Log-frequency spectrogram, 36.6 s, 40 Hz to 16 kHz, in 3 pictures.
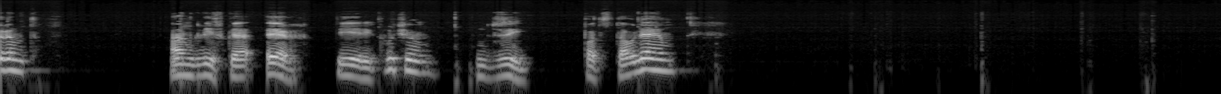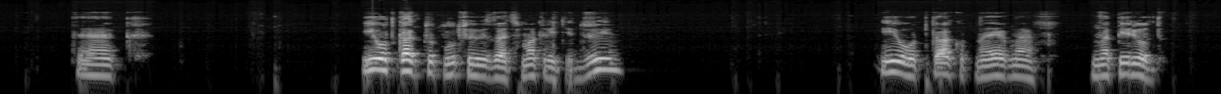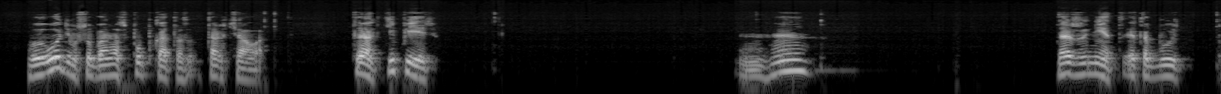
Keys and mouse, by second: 1.8 r, 4.6 g, 6.4 click, 8.9 alt+middle click, 10.7 KP_1, 12.6-14.8 shift+middle drag, 16.0 click, 17.8 g, 19.6 click, 21.4 g, 24.0 click, 27.0 click, 29.4-32.7 middle drag, 35.4-36.6 drag.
